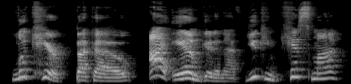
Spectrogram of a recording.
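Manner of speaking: feisty talking-back to an inner bully; stern. Acted. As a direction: act out a punchy, stern telling-off. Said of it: "it was like a real stern".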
